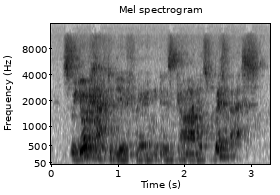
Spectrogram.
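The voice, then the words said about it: American accent. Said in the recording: “you can tell by my accent, I'm American”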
